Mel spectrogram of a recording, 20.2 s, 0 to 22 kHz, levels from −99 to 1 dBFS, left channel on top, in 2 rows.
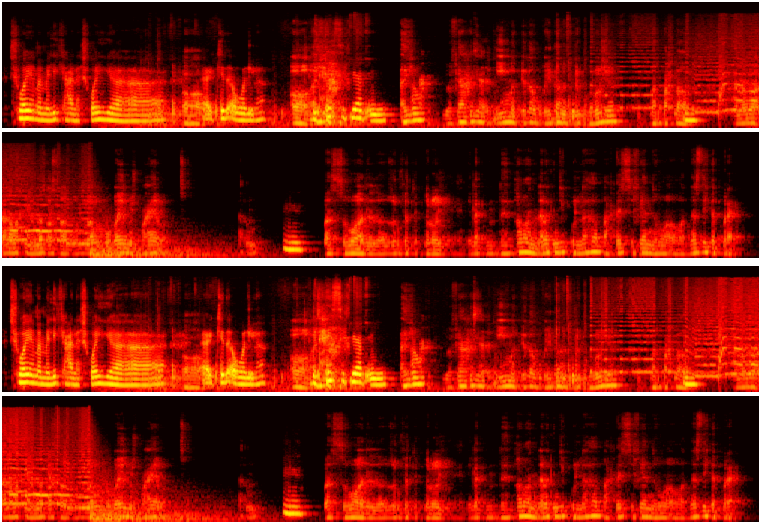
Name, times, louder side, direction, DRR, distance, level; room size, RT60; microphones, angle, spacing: voice 1, 0.1-2.2 2.6-3.5 4.1-5.1 5.5-5.6 9.1-9.3 13.8-14.1, right 3 dB, 90° right, 0.8 m, -30 dB
sound 1, 1.3-5.2 5.5-8.6, right 1 dB, 25° right, 1.6 m, -48 dB
voice 2, 3.8-4.5 5.3-7.6 7.8-8.2 8.6-9.2 9.7-12.3 13.2-13.5 14.4-19.8, left 1 dB, 30° left, 5.3 m, -42 dB
sound 2, 7.8-13.5, right 3 dB, 50° right, 1.2 m, -44 dB
18.0 x 7.1 x 4.3 m
head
